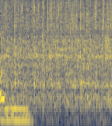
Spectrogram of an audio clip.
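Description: Chunks of meat searing in hot oil in a deep pot, a steady sizzle throughout.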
